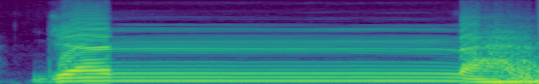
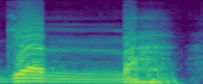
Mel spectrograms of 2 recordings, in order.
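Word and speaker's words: جنّة: Cara membacanya adalah suara nunnya ditahan dulu nnya jannah. Tidak langsung jannah.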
